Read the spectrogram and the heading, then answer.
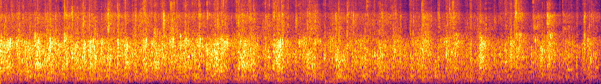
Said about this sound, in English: If you are an Eagle Scout, I would like you to stand. I think we should give those gentlemen a round of applause.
